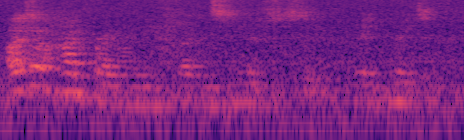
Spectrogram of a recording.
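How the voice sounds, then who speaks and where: A woman's voice: fairly low pitch, animated, rapid-fire, recorded from a distance, very noisy, lightly acted. Woman voicing a flustered maiden pony, echoey room. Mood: wistful. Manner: gushing, easily flustered, protective. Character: flustered, friendly young maiden pony of a castle.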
